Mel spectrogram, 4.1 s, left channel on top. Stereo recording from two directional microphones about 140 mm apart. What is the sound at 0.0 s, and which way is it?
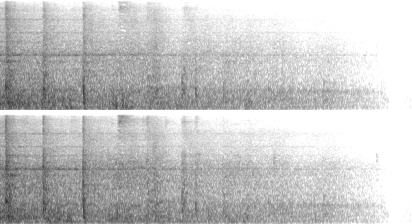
Train, 30° right (ahead or behind).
